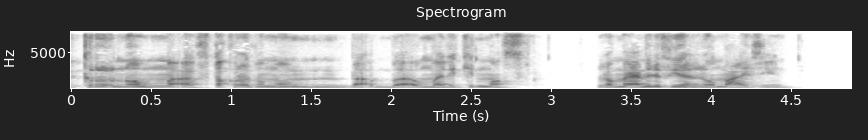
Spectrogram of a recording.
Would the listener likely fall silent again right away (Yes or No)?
Yes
